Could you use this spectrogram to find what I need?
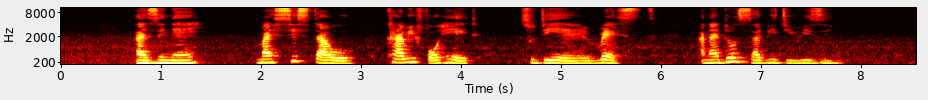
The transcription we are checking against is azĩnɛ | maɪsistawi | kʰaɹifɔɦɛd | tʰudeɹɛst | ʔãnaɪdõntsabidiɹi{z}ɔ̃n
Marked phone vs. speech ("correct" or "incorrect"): correct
